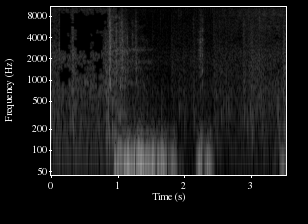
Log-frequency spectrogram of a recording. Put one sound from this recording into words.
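Gunshots ring out loudly.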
